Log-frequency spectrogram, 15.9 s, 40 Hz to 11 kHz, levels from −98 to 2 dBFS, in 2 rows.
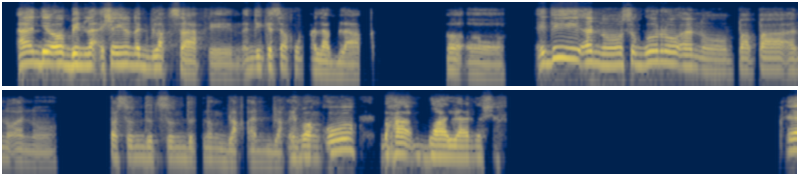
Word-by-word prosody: Ah, 195 +3 +6
hindi 200 0 +8
ako 190 0 +10
binla 180 0 +6
siya 185 0 +3
yung 180 - -4
nag-block 150 -2 0
sakin. 90 -4 -3
Hindi 140 +3 -6
kasi 155 - -1
ako 135 - -6
pala-block. 100 -6 -5 0.9
Oo, 95 -6 -7 0.3
eh, 185 - -1
'di 260 +2 +3
ano, 180 -4 +3
siguro 200 +1 0
ano, 125 -8 -5
papaano-ano, 125 -9 -7 0.5
pasundot-sundot 125 -2 -10
ng 115 -1 -14
block, - - -7
unblock. 95 -2 -13
Ewan 130 0 -1
ko! 205 +4 +1 0.3
Baka 165 -1 +2
bahala 135 -1 +2
na 130 0 -13
siya! - - -11 2.8
Kaya 210 +2 +3
135 Hz, 115 wpm, -20 LUFS, 115-180 Hz, 2.8 s, ako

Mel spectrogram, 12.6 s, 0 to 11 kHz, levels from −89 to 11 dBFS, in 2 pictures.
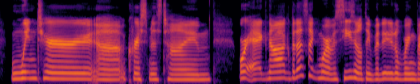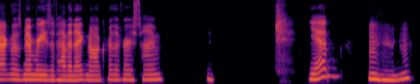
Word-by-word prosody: winter, 230 -2 +4
uh, 195 -1 +2
Christmas 210 -2 -1
time 195 -1 -1 0.4
or 255 +1 +4
eggnog, 240 +3 +3
but 250 - -2
that's, 345 +4 +1
like, 335 -8 +2
more 250 -1 +1
of 215 - -4
a 210 - -4
seasonal 255 +1 0
thing, 215 -1 -4
but 210 +1 -2
it'll 225 0 0
bring 215 0 -2
back 200 -1 0
those 195 -1 -8
memories 195 -1 -1
of 185 -1 -10
having 185 0 -4
eggnog 180 0 -4
for 195 - -11
the 195 0 -9
first 195 -1 -9
time. 195 +2 -8 2.2
Yep. 235 +10 -2 0.6
Mhm. 200 +2 -6
210 Hz, 140 wpm, -22 LUFS, 195-230 Hz, 2.2 s, winter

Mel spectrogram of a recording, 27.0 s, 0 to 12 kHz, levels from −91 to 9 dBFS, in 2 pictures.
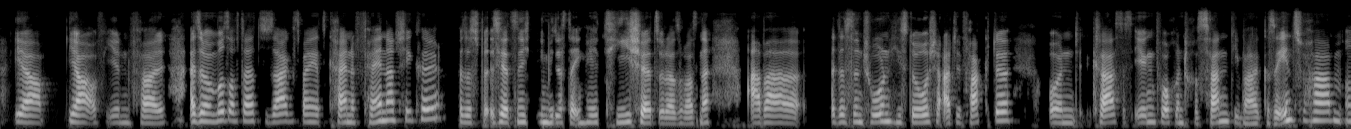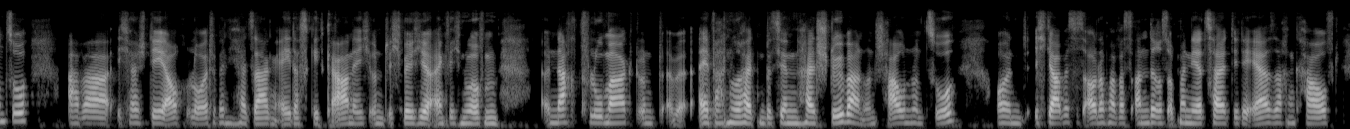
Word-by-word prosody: Ja, 185 -3 +3 0.2
ja, 185 -3 +5
auf - - -10
jeden 180 0 -11
Fall. 165 -1 +2 0.2
Also, 220 - +5
man 205 -1 +1
muss 230 +2 +1
auch 225 - -1
dazu 220 -2 -1
sagen, 200 +3 +2
es 210 - -20
waren 200 - -1
jetzt 190 0 -8
keine 185 0 +2
Fanartikel, 240 +8 0 0.2
also, 190 - -3
es 180 - -5
ist - - -3
jetzt 185 0 +4
nicht 195 -1 -3
irgendwie, 190 -2 -3
dass 180 0 -4
da - - +1
irgendwie 185 +2 -5
T-Shirts 185 -3 +2
oder 155 -1 0
so 165 - -11
was, 155 +1 -3
ne 180 - +2 0.4
aber 175 -2 +3 0.3
das 185 +1 -4
sind 200 -1 -4
schon 200 +2 0
historische 185 0 -1
Artefakte 190 +5 +2 0.4
und 175 -1 -3
klar, 175 +1 +6
es 195 - -4
ist - - -20
irgendwo 185 +1 -3
auch 175 - 0
interessant, 175 +4 0
die 170 - -12
mal 155 0 -1
gesehen 170 +9 +1
zu 235 -1 -7
haben 230 -1 +3
und 215 0 -8
so, 215 0 +1 0.4
aber 160 -2 +2
ich - - -14
verstehe 170 -1 +1
auch 160 - -1
Leute, 150 +4 -3
wenn 175 -1 -8
die 155 -1 -14
halt 160 -2 -5
sagen: 150 -1 +2
„Ey, 135 +1 -2
das 150 +2 -6
geht 145 - -9
gar - - +5
nicht 155 -1 -7
und 150 0 -9
ich - - -9
will 160 -1 +2
hier 160 -1 +4
eigentlich 160 0 -3
nur 160 -1 +1
auf'm 155 +1 -2 0.5
Nachtflohmarkt 175 -1 +2
und, 160 -1 -10
äh, - - -5
einfach 170 0 +1
nur 170 -1 +1
halt 160 -3 +4
'n 160 - -9
bisschen 160 0 -3
halt 160 -1 +4
stöbern 190 -2 +3
und 140 +4 -12
schauen 170 +2 +1
und 160 -2 -12
so.“ 175 +8 0 0.4
Und 165 -2 -3
ich 165 0 -8
glaube, 165 +1 +6
es 185 - -12
ist - - -7
auch 160 - +5
noch 175 +1 -3
mal 170 -2 -2
was 160 0 -5
anderes, 165 +1 -2
ob - - -5
man 170 -1 -3
jetzt 160 0 +1
halt 160 -1 +4
DDR 160 +1 +2
Sachen 170 -1 -7
kauft 160 0 +1
175 Hz, 225 wpm, -26 LUFS, 160-190 Hz, 0.5 s, klar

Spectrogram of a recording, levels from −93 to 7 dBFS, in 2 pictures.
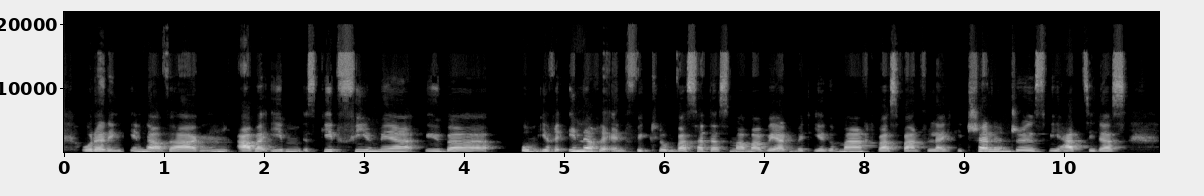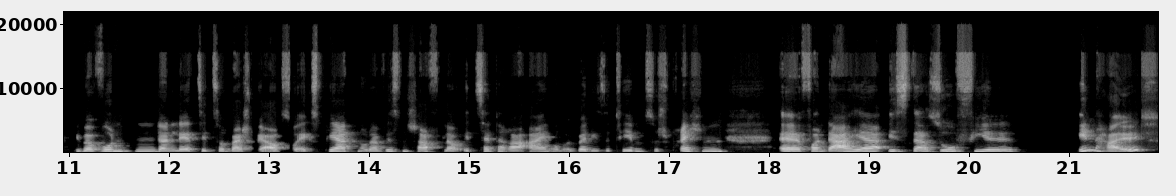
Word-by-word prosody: oder 180 -1 +2
den 175 -1 -5
Kinderwagen, 190 0 +1
aber 185 +5 +6
eben 225 0 -7
es - - -7
geht 235 0 -3
vielmehr 235 -1 0
über 205 -1 0 0.3
um 225 +1 -2
ihre 230 -1 -2
innere 260 -4 +4
Entwicklung. 170 0 -6
Was 195 +1 +2
hat 210 0 -1
das 200 0 -2
Mama 200 0 -1
werden 185 -1 0
mit 190 0 -11
ihr 185 -2 -5
gemacht? 225 +4 0
Was 180 +1 +3
waren 180 -1 +2
vielleicht 170 0 -3
die 195 - -17
Challenges, 230 -5 +1
wie 190 -1 -6
hat 185 +1 +5
sie 200 - -6
das 175 -1 0 0.5
überwunden? 215 +2 0
Dann 185 -1 +2
lädt 195 +2 0
sie 195 0 -7
zum 195 0 -6
Beispiel 180 0 0
auch - - +4
so - - -9
Experten 250 -4 0
oder 170 -2 -6
Wissenschaftler 220 -6 -3
et 190 0 -9
cetera 220 -7 -1
ein, 200 +1 -1
um 190 - -12
über 185 -1 -2
diese 190 -1 -13
Themen 200 0 -5
zu 185 -3 -11
sprechen. 230 -1 -2 0.5
Äh, 195 -2 +6
von 200 0 -1
daher 245 +4 +7
ist 220 -3 -1
da 215 -2 +2
so 225 +6 -2
viel 250 -2 -2 0.6
Inhalt, - - +2
205 Hz, 160 wpm, -24 LUFS, 190-235 Hz, 0.6 s, daher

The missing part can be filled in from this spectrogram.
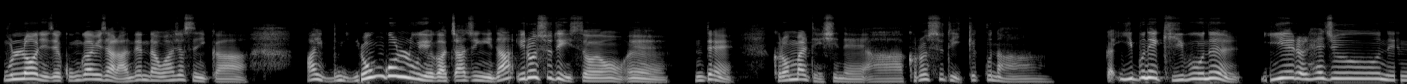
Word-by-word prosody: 물론 250 +4 +5
이제 180 0 -1
공감이 225 +7 0
잘 190 -4 +1
안 135 +4 -1
된다고 190 -2 -2
하셨으니까 140 - -4 0.6
'아 225 +3 0
이 220 - -1
뭐 175 +7 -5
이런 285 - +4
걸로 350 -9 +6
얘가 175 -3 +3
짜증이 185 -3 -1
나?' - - +2
이럴 315 +7 +5
수도 280 -1 -1
있어요. 150 - -2
예. 130 -7 -3 0.3
근데 185 +1 -3 0.4
그런 195 +5 -1
말 230 -3 +2
대신에 130 -3 -8
'아 135 +2 -10
그럴 230 +2 -3
수도 215 -3 -8
있겠구나.' 130 -12 -9 0.6
그러니까 240 - -5
이분의 295 +4 +5
기분을 255 +7 0 0.2
이해를 265 +2 +2
해 275 +2 +1
주는 265 -3 -1
200 Hz, 305 characters per minute, -22 LUFS, -, 0.6 s, 걸로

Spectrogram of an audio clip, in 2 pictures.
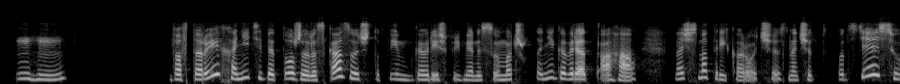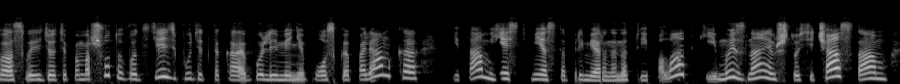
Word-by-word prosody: Мгм. 235 -1 -3 1.0
Во-вторых, 235 - +2
они 265 +4 +2
тебе 275 -6 -1
тоже 255 -3 +2
рассказывают, 265 - +2
что 225 - +4
ты 245 - -10
им 225 -3 -5
говоришь 220 +2 -1
примерный 210 -2 -4
свой 210 - -1
маршрут. 225 +2 0
Они 275 +5 -4
говорят: 260 -3 +4
"Ага, - - +2 0.4
значит, 260 +2 +2
смотри, 300 -8 -2
короче, 250 +7 -2
значит, 210 -2 -2
вот 235 -1 -8
здесь 420 -3 +3
у - - -3
вас, 215 -1 +1
вы 215 0 -1
идете 220 0 -3
по 220 - -10
маршруту, 285 - +1
вот 240 -3 -4
здесь 325 +1 0
будет 255 -3 -9
такая 215 -1 -1
более-менее 215 -1 -2
плоская 210 +1 -3
полянка, 300 - -1 0.3
и 215 - -14
там 335 +6 0
есть 260 0 0
место 225 -2 0
примерно 195 -3 -1
на 205 - -2
3 195 -2 -10
палатки. 430 +4 -2
И - - -4
мы 295 +7 +1
знаем, 265 +3 0
что 220 -3 +3
сейчас 365 - +5
там, 260 +3 +2
240 Hz, 165 wpm, -25 LUFS, 215-280 Hz, 1.0 s, сейчас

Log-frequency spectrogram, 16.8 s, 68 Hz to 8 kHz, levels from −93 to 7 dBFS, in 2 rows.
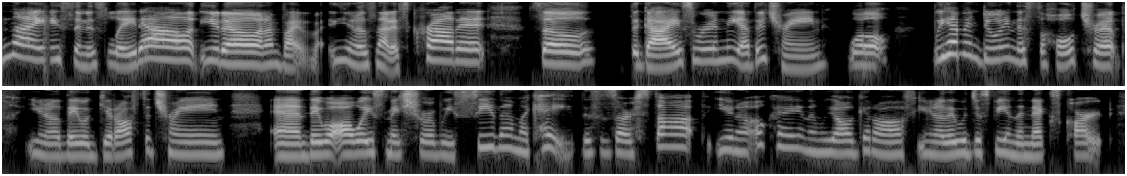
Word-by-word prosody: nice 310 -5 +2
and 215 - 0
it's 235 +4 -2
laid 210 +2 +1
out," 310 -2 +5
you 290 -2 +4
know, 240 -2 +8
and 225 - +3
I'm 235 - -5
by 195 -3 -1
my - - -16
you 285 -3 -10
know, 220 - -1
it's 220 - -4
not - - +4
as - - +2
crowded, 280 -4 +3 0.3
so, 240 0 +3 0.3
the 230 - -2
guys 205 +8 +6
were 280 - -6
in 285 +1 -5
the 300 -6 +2
other 240 +7 0
train, 190 - -2 0.2
well, 230 +4 -1 0.3
we 355 +6 +1
have 420 0 +5
been 385 -6 -8
doing 305 +1 -5
this 265 +1 -4
the 240 - -11
whole 220 +5 -5
trip, 230 -6 0 0.2
you 225 - -13
know, 190 0 -6
they 190 +1 -1
would 195 -1 -9
get 195 0 -6
off 210 +4 -3
the 260 - -13
train, 210 -2 -2 0.4
and 190 0 +4
they 210 - +3
will 215 - -1
always 220 +2 +1
make 210 -1 -5
sure 210 -1 +3
we 200 -1 -12
see 310 +9 0
them 305 -3 -10
like, 240 -1 -10
"Hey, 300 -10 -6
this 225 +2 -10
is 230 +1 -4
our 220 -1 -4
stop," 320 -1 -2
you 270 0 -10
know, 240 -1 -10
"Okay," 320 -4 -12
and 270 - -15
then 240 - -13
we 235 - -11
all 225 0 -5
get 255 +2 -13
off, 215 0 -7
you - - -14
know, 205 - -5
they 205 - -3
would 230 +1 -7
just 235 - +1
be 240 - -3
in 220 - -9
the 195 - -8
next 190 0 -1
cart, 205 - -6
235 Hz, 270 wpm, -26 LUFS, 210-290 Hz, 0.4 s, know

